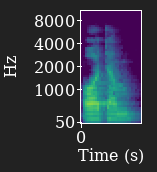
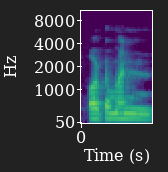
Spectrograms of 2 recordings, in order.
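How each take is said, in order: First: The word ends on an m sound. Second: The word ends with an added n sound. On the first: The speaker calls it right. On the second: The speaker calls it wrong.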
